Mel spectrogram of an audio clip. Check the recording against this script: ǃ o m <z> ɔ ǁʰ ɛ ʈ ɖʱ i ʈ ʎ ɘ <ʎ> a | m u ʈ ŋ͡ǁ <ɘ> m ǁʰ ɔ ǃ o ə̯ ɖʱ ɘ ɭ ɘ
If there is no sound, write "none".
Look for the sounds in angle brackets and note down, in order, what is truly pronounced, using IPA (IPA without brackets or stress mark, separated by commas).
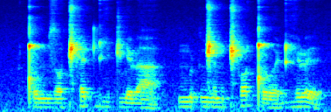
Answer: z, ɭ, ɘ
